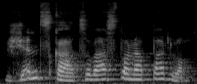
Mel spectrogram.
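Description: A woman's voice: on the high side, expressive, natural voice. A woman voicing a stingy, frightened peasant man who talks in anxious exclamations. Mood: alarmed.

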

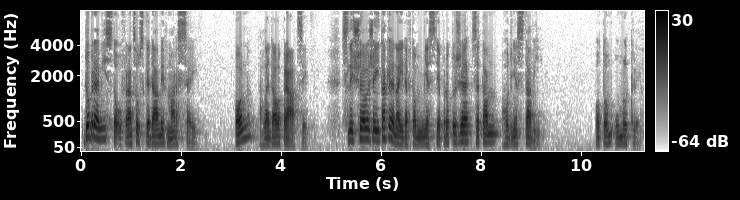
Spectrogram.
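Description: A man reading a classic story aloud as narrator, measured and expressive. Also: fairly low pitch.

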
